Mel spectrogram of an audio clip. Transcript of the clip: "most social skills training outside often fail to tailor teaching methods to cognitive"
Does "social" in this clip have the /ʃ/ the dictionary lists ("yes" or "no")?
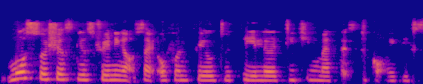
yes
